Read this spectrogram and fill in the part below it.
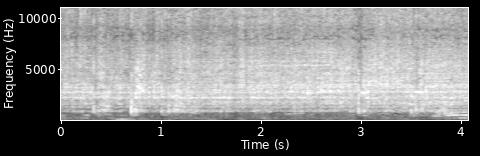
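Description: Nuts frying in hot ghee for Ramzan payasam, a steady, even sizzle and crackle throughout, close and moderately loud with no talking.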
